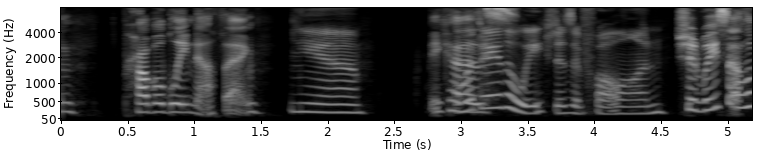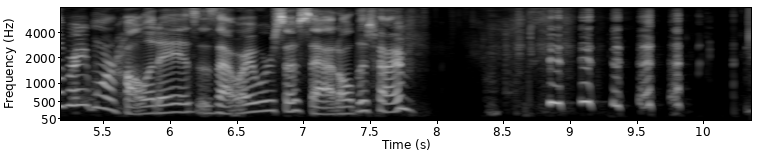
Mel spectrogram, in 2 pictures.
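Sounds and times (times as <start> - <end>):
speech: 0.0 - 9.9
chewing: 7.9 - 8.9
laughter: 8.4 - 10.3.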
